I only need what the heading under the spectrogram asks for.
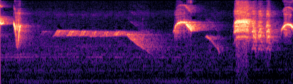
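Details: Long-tailed shrike song used as a lure to make captive shrikes sing, full of mimicked fill-in phrases: a long flat whistle sliding downward, then sharp high chirps and harsh bursts in quick, irregular succession.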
